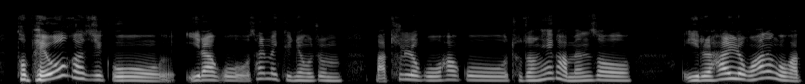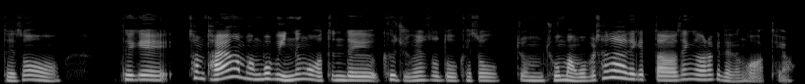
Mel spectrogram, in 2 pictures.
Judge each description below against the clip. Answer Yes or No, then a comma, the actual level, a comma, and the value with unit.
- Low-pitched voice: No, high, 195 Hz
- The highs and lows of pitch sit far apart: No, average, 3.9 semitones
